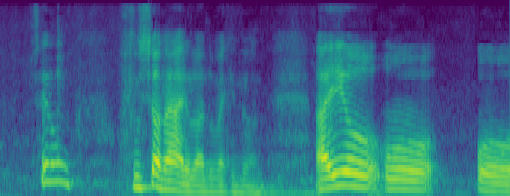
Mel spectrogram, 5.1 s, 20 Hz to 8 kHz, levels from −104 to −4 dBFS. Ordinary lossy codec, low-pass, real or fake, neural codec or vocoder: AAC, 32 kbps; 7.2 kHz; fake; codec, 16 kHz, 4 kbps, FunCodec, trained on Chinese and English, 50 frames a second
